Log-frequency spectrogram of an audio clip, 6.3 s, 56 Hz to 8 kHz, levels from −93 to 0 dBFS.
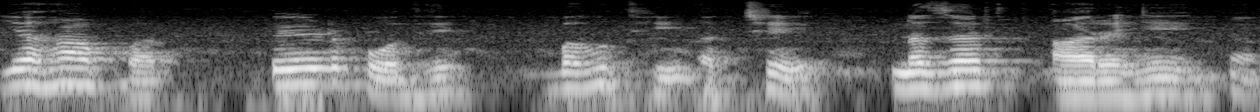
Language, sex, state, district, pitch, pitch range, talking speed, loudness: Hindi, female, Rajasthan, Bikaner, 155 Hz, 115-185 Hz, 105 wpm, -16 LUFS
